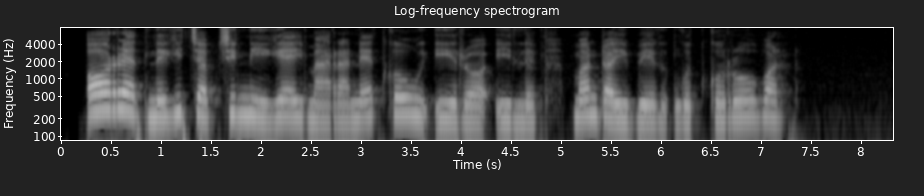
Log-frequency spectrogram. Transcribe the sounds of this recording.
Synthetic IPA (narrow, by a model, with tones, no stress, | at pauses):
ɔ˦ɾɛ˦t̪ne˨ki˦t͡ʃa˨p̚t͡ʃi˦ni˨kɛ˦jma˨ɾa˨nɛ˦t̚ko˦wu˨ʔi˨ɾɔ˨ʔi˨le˨p̚ | mɔ˦ndɔ˨i˨be˨kŋɡo˨tko˨ɾo˦bɔ˦n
